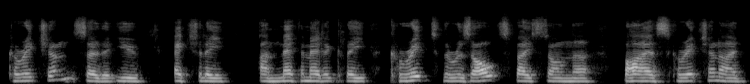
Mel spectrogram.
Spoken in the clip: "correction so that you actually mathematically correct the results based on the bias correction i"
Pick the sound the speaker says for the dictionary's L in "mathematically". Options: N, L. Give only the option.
L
